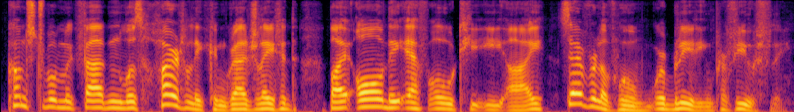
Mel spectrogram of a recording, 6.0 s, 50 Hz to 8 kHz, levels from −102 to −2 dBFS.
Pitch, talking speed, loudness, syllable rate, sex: 145 Hz, 190 wpm, -17 LUFS, 6.6 syllables/s, male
